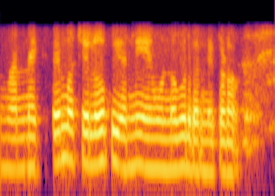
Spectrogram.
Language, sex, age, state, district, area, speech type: Telugu, female, 18-30, Andhra Pradesh, Nellore, urban, conversation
